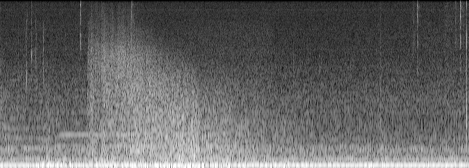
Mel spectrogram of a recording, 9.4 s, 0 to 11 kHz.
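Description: A naval gun salvo booms in a 1910 German battleship battle in Ultimate Admiral Dreadnoughts, a single heavy blast that rolls off into a fading rumble, with faint clicks around it.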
